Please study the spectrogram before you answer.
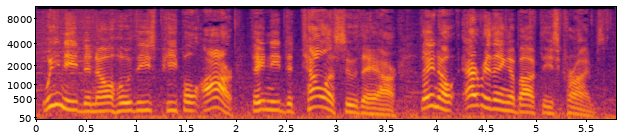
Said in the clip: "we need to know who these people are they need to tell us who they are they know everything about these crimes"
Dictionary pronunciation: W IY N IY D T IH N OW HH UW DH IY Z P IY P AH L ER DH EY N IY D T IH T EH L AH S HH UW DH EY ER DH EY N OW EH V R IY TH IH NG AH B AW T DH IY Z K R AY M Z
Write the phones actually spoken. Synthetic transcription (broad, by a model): W IY N IY D T IH N OW HH UW DH IY Z P IY P L ER DH EY N IY D T IH T EH L AH S HH UW DH EY ER DH EY N OW EH V R IY TH IH NG AH B AW T DH IY Z K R AY M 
